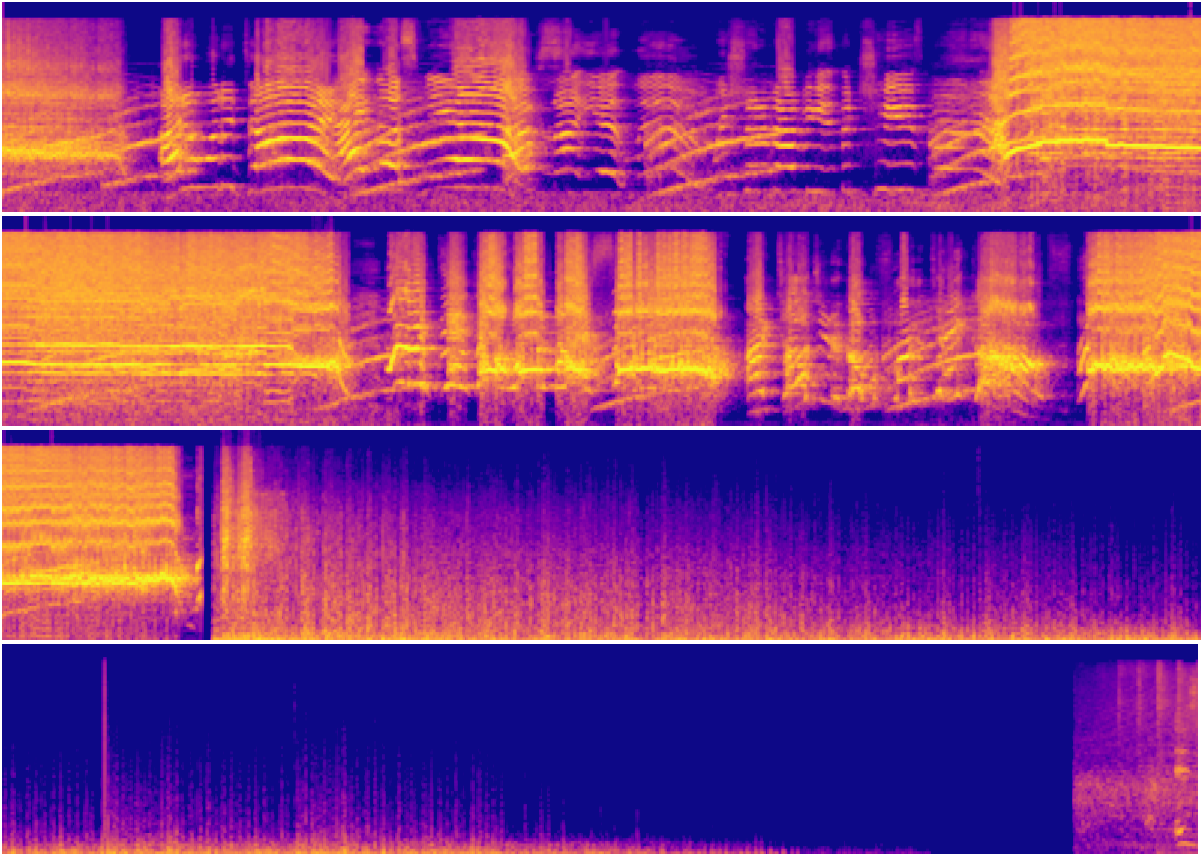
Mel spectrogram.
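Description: Several people screaming and shrieking together, very loud in the middle, for about seventeen seconds. Then a deep explosion rumble cuts in suddenly and slowly fades out: a shuttle crash-landing and blowing up.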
